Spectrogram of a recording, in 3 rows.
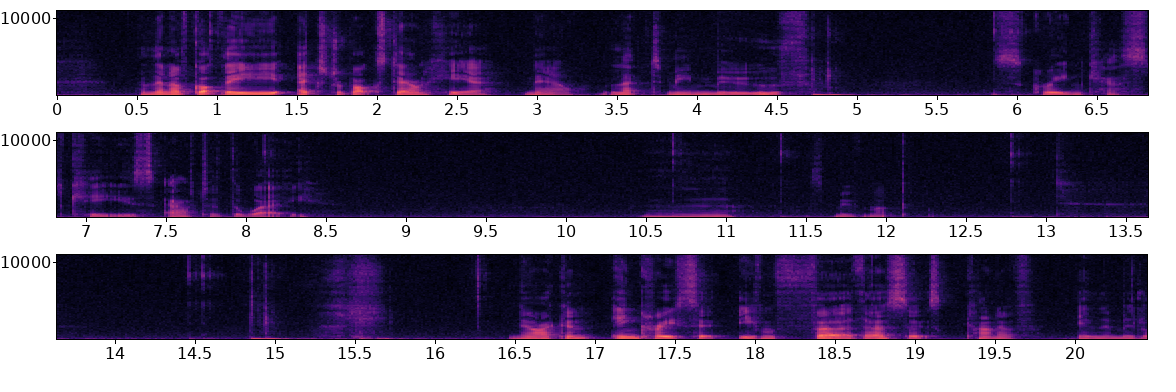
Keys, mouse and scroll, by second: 1.0 click, 4.8 n, 5.9 click, 8.1-10.7 drag, 11.4-12.8 drag, 14.5 click, 14.9 n, 17.7-20.4 drag.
